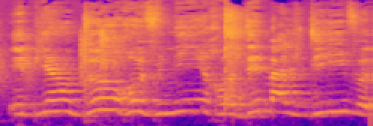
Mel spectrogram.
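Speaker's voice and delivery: ordinary talk, nothing marked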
